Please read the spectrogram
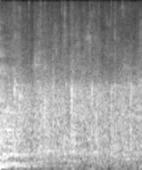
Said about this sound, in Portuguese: Então vem aqui para frente e vamos aplaudir ao nome do Senhor. Vem aplaudir ao nome do Senhor conosco. Isso, vamos nos alegrar.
